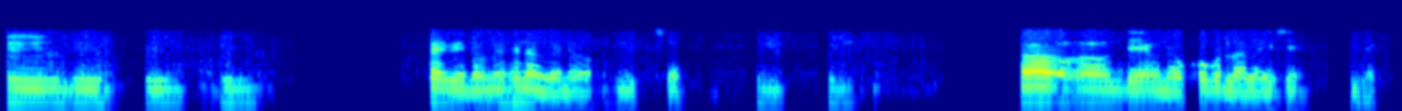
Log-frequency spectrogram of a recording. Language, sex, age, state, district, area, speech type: Bodo, male, 30-45, Assam, Kokrajhar, rural, conversation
